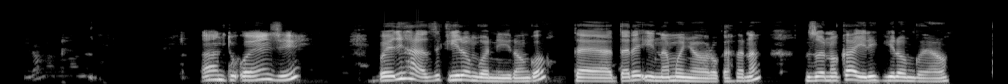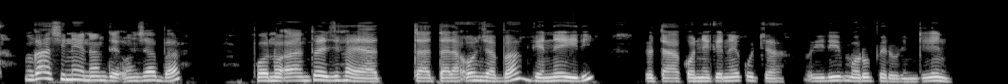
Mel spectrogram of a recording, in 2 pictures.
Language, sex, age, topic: Oshiwambo, female, 25-35, agriculture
